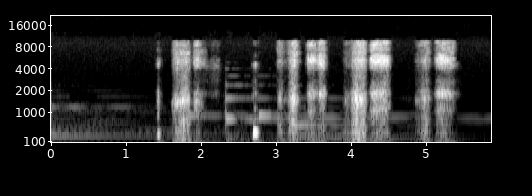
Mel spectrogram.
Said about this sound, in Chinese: 我不由轻轻喘息着。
